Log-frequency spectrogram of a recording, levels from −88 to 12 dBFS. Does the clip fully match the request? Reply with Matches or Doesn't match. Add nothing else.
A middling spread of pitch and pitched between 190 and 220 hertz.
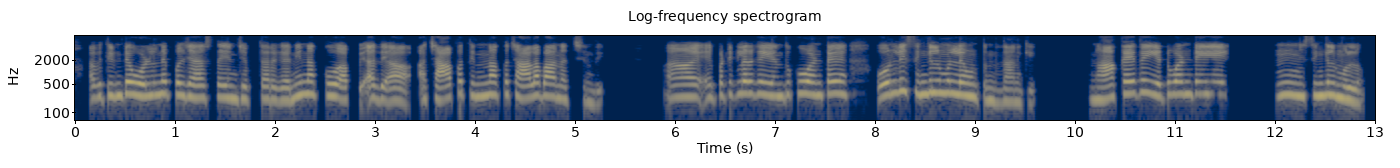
Doesn't match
